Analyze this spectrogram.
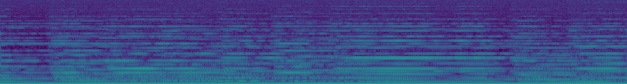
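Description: Organ music: sustained, held chords that change every second or so.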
